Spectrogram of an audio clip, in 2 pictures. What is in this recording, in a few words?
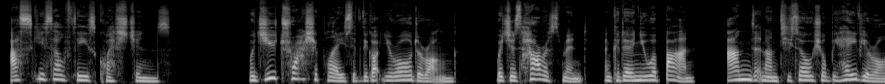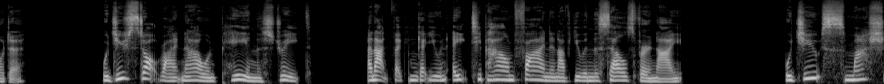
female english northern accent alcohol limits commercial; english northern accents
